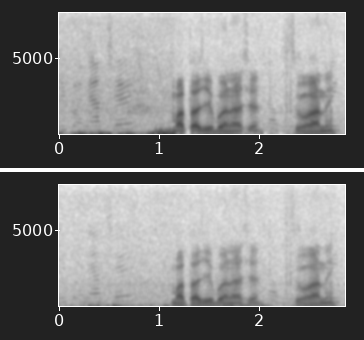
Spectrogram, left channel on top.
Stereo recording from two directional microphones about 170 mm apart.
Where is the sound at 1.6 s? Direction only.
25° left (ahead or behind).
